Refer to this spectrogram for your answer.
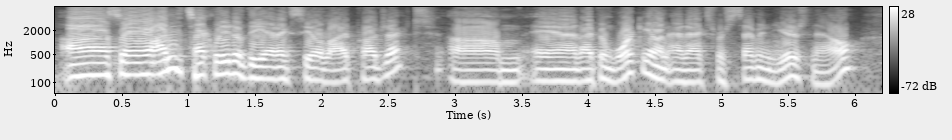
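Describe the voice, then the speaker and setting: A man presenting an informal tech lightning talk at a meetup in a rushed, colloquial manner, often checking in with "right?". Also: animated, rough recording. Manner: rushed, keeping it high level.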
